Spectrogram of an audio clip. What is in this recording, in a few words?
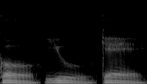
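"koyuke", concatenated syllables; Affixing experiment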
